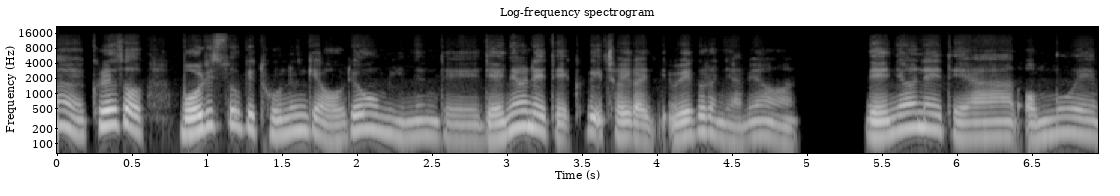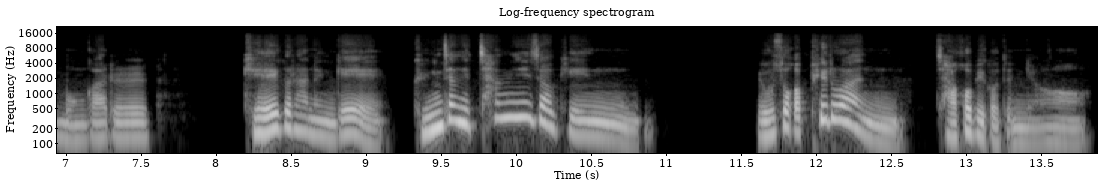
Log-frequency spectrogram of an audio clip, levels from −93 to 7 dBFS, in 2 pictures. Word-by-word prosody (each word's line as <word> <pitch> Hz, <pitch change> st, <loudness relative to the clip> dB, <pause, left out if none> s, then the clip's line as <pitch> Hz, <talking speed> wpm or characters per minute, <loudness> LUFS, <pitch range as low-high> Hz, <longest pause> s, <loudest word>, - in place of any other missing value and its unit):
예 205 Hz, -10 st, +1 dB
그래서 230 Hz, -5 st, +6 dB, 0.2 s
머릿속에 205 Hz, +5 st, +4 dB
도는 170 Hz, +3 st, -1 dB
게 170 Hz, -, -1 dB
어려움이 170 Hz, +7 st, -1 dB
있는데 135 Hz, -4 st, -5 dB
내년에 190 Hz, -, +3 dB
대해 130 Hz, -5 st, -4 dB
그게 -, -, -2 dB
저희가 135 Hz, -3 st, 0 dB
이 -, -, -5 dB
왜 140 Hz, +4 st, +2 dB
그러냐면 135 Hz, -, -4 dB, 0.4 s
내년에 190 Hz, +8 st, +2 dB
대한 135 Hz, -1 st, -3 dB
업무에 150 Hz, +3 st, -3 dB
뭔가를 130 Hz, +1 st, -5 dB, 0.6 s
계획을 190 Hz, +5 st, +3 dB
하는 150 Hz, -7 st, -3 dB
게 135 Hz, -11 st, -1 dB, 0.2 s
굉장히 225 Hz, -, +4 dB
창의적인 180 Hz, -, 0 dB, 0.8 s
요소가 160 Hz, +3 st, +2 dB
필요한 210 Hz, -, +1 dB, 0.2 s
작업이거든요. 105 Hz, -, -3 dB
145 Hz, 305 characters per minute, -25 LUFS, 130-190 Hz, 0.8 s, 그래서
